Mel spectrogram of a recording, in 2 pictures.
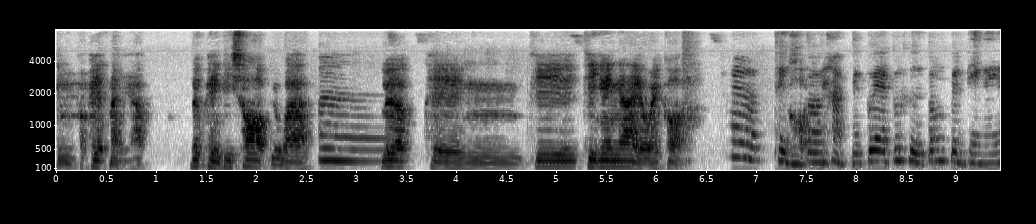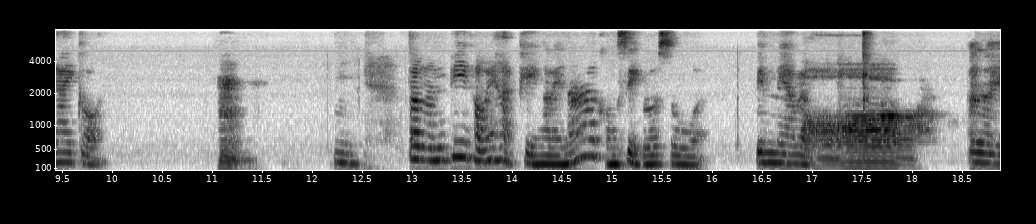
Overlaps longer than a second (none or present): none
